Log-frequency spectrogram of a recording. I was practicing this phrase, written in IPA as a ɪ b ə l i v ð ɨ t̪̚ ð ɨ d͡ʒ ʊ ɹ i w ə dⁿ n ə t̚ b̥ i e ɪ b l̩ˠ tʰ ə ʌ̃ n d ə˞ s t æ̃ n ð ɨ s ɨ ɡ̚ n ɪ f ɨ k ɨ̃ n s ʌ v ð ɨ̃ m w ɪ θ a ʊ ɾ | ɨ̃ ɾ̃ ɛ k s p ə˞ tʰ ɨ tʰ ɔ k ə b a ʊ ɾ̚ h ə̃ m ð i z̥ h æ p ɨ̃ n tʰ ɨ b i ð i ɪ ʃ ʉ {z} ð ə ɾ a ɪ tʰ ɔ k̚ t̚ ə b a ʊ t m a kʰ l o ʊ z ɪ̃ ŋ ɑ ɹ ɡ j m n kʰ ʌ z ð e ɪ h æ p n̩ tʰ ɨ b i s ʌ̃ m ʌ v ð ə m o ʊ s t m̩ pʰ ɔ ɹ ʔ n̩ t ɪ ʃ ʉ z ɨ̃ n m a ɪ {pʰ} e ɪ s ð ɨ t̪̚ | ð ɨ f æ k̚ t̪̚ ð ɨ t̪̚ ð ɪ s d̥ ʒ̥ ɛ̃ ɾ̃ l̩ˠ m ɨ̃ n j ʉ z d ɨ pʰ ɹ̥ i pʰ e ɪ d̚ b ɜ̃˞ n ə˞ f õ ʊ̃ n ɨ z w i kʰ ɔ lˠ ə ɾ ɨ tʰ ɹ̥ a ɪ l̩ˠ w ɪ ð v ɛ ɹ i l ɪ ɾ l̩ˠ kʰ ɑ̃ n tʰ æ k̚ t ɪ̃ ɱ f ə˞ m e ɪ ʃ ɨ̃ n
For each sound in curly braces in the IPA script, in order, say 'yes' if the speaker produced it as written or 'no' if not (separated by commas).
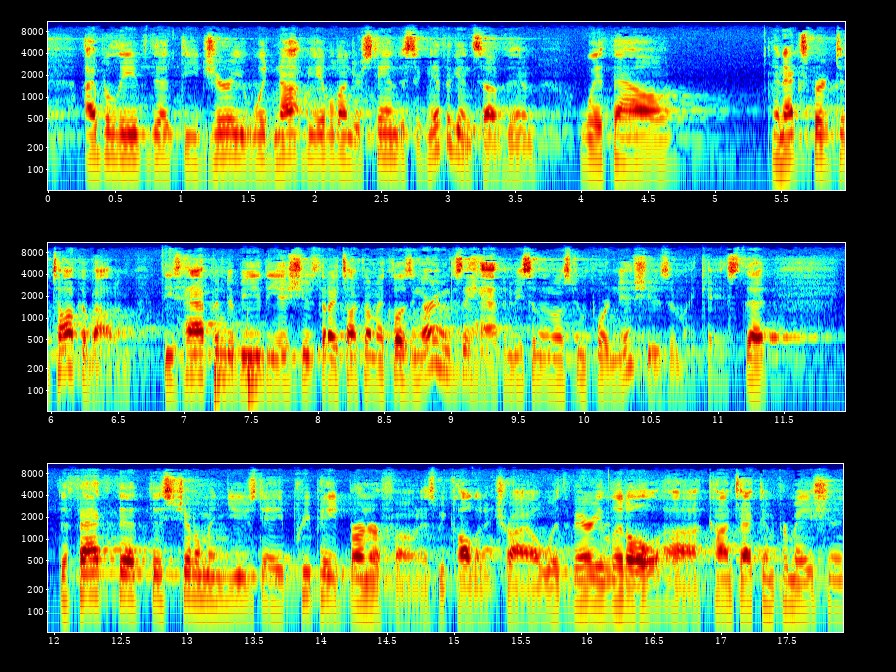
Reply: yes, no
